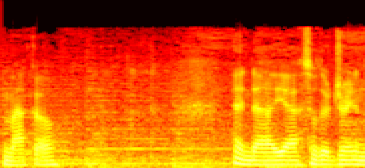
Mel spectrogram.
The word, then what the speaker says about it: Mako: I used to call it Mako back in the day when they didn't actually pronounce these in the old games. All you had was text, so I was called it Mako. But apparently it's Mako.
